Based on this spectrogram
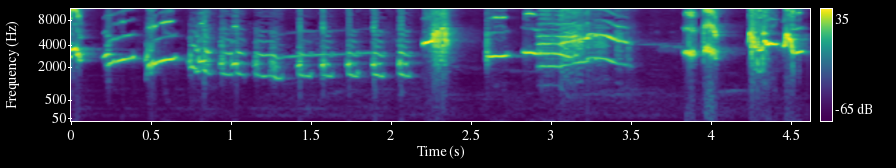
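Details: Oriental magpie-robin song for provoking rivals to fight: a long series of varied whistled notes, steady clear tones and rapid repeated phrases, then sharp chirps and a wavering trill.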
